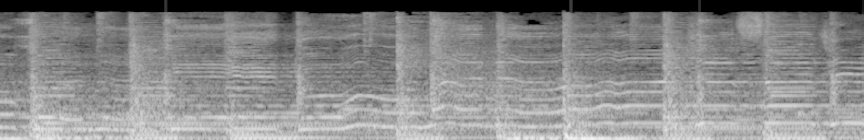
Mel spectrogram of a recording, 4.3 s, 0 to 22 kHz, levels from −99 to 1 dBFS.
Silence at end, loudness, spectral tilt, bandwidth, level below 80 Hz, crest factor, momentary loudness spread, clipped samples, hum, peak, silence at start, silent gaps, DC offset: 0 s; -13 LUFS; -4.5 dB/octave; 15.5 kHz; -16 dBFS; 12 dB; 3 LU; under 0.1%; none; 0 dBFS; 0 s; none; under 0.1%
